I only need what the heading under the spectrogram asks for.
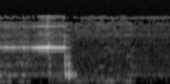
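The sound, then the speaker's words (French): A single short, high electronic beep from an answering machine signals the start of message recording. It sounds quiet and alone, and fades into faint low noise. “vous pouvez nous laisser un message après le signal sonore”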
